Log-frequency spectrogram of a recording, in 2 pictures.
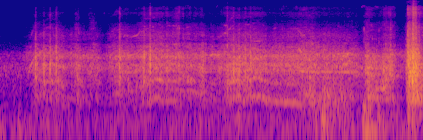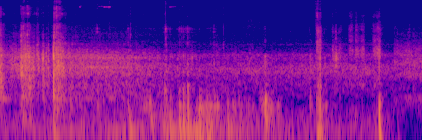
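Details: Traxxas X-Maxx electric RC truck on a run: motor whine with sharp irregular clicks from the rear differential, which has a damaged section of gear teeth; second such failure.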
